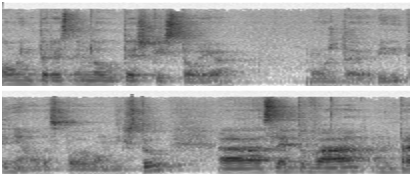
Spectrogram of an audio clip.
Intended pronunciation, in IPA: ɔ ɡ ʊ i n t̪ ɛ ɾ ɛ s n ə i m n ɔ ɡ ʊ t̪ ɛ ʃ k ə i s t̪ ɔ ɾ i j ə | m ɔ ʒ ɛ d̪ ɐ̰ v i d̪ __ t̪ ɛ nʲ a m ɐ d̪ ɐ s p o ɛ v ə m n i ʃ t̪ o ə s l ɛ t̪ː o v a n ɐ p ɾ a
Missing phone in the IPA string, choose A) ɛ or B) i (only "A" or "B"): B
